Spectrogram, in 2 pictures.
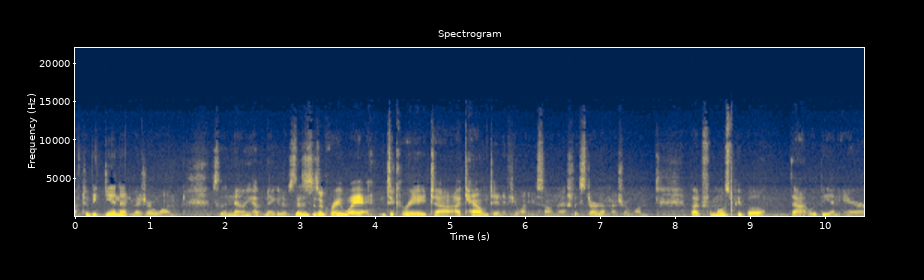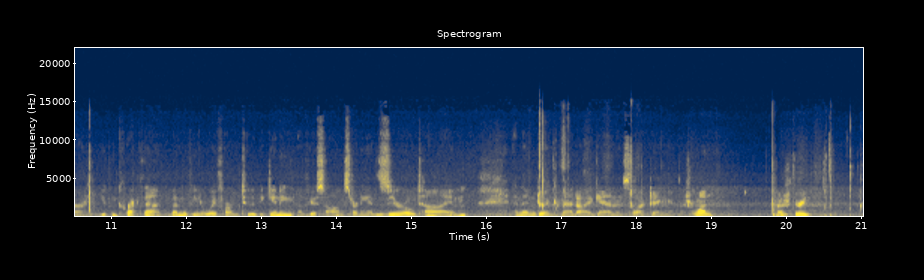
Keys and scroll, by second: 16.9 super+i, 20.8 Return.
